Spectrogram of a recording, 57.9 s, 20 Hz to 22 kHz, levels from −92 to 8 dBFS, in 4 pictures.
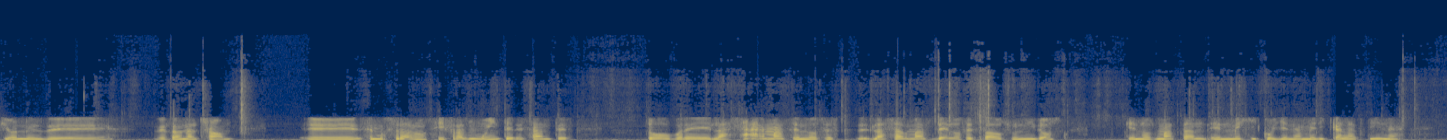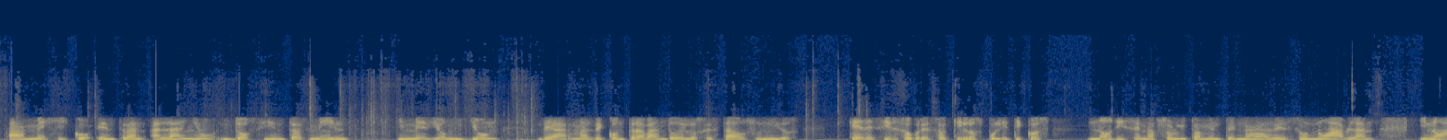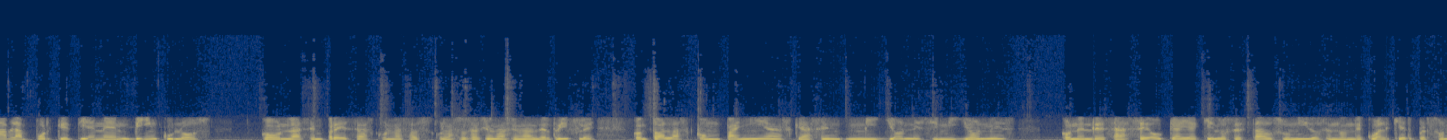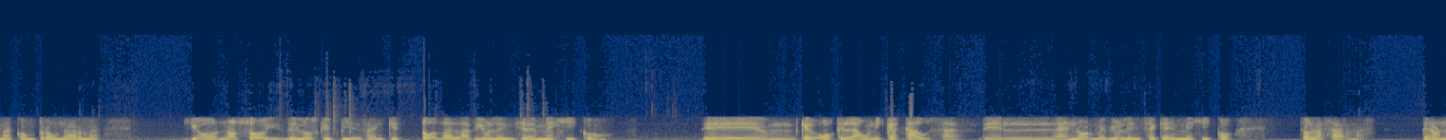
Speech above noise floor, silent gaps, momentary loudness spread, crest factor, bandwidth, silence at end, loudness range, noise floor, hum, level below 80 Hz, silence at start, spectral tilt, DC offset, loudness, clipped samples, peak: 25 dB; none; 7 LU; 20 dB; 11 kHz; 0 s; 2 LU; -45 dBFS; none; -46 dBFS; 0 s; -6.5 dB/octave; under 0.1%; -20 LUFS; under 0.1%; 0 dBFS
